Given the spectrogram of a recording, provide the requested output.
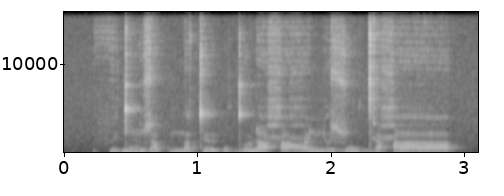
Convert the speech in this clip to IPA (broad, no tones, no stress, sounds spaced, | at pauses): f i d̪ ũː ɮ a p ʉ n̪ a t ʉ ʔ u d̪ u ɳ a ħ a ʕ ɯ ɲ ɯ ɮ u d̪ i ħ aː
